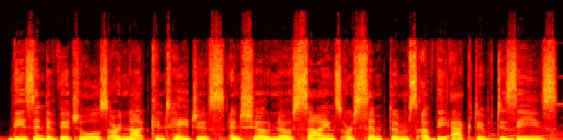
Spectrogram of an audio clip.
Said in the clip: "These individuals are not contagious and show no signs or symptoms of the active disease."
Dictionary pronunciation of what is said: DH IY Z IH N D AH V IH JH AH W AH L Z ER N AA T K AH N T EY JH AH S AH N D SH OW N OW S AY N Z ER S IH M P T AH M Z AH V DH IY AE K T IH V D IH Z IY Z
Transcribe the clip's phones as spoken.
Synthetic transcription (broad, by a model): DH IY Z IH N D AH V IH JH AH W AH L Z ER N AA T K AH N T EY JH AH S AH N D SH OW N OW S AY N Z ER S IH M P T AH M Z AH V DH IY AE K T IH V D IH Z IY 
